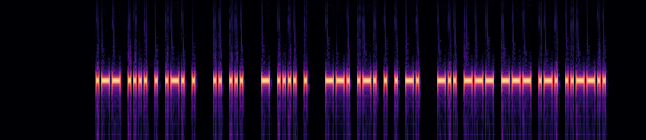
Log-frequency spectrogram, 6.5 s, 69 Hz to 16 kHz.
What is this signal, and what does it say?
Morse code, heard as a keyed tone, about 41 wpm, 700 Hz. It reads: WHERE IS THE GREEN DOOR?
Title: Sentences from Top 1000 Words - Review Part 2 - 45wpm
